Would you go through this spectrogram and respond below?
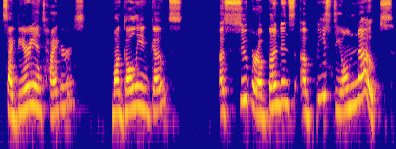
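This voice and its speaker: A woman with a high-pitched voice reads a picture book to young children. She sounds like a music teacher, animated and expressive in her storytelling. She slips between the verse and chatty asides to her young listeners. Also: slow.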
